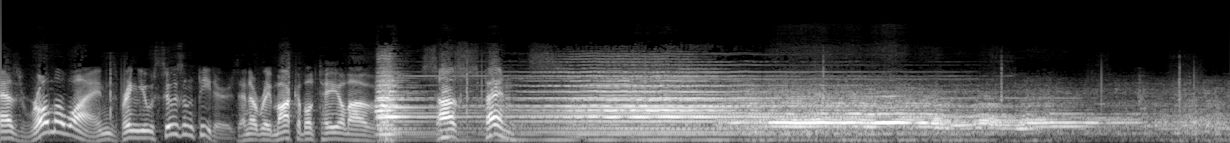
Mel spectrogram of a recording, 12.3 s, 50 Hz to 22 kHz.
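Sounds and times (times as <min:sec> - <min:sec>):
speech: 0:00.0 - 0:07.0
moving train sustained horn chord: 0:03.8 - 0:11.2
moving train low rumbling: 0:03.8 - 0:12.2.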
